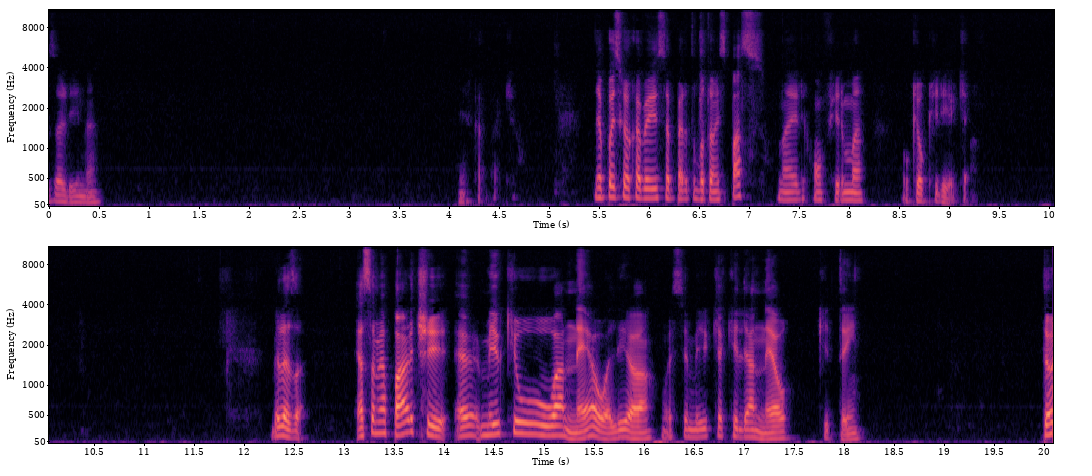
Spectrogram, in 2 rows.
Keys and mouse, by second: 10.9 3, 11.4 click, 12.4 shift+click, 12.9 shift+click, 19.0 ctrl+z.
